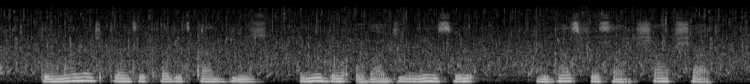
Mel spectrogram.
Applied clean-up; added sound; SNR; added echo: none; Stream / Liquid; 14 dB; none.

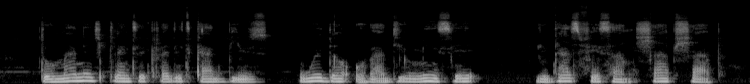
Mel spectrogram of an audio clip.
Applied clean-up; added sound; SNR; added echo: none; none; none; none.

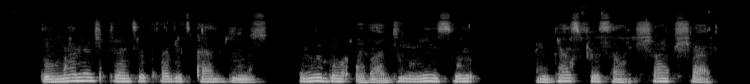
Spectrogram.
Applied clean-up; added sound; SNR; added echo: neural mask model Resemble Enhance denoiser.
